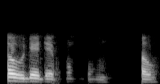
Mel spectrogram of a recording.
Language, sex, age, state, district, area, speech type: Bodo, male, 30-45, Assam, Kokrajhar, rural, conversation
